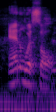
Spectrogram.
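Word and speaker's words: Entwistle: And whistle. I'm being told that's how you pronounce.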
